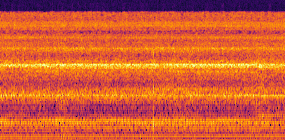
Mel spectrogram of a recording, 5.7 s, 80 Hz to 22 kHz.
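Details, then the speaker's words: Small 230 V single-phase induction motor, run from a homemade variac at about 110–165 V: low, steady hum with no knocks, rubbing or bearing growl. Audibility rose from 55 to 115 V but barely increased from 110 to 165 V; normal running. "I've also been able to detect that as soon as I went from 50 55 to 115 volts the audibility of the motor has increased but when I went from home 151 or 110 to 165 volts the noise hasn't really increased that much"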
